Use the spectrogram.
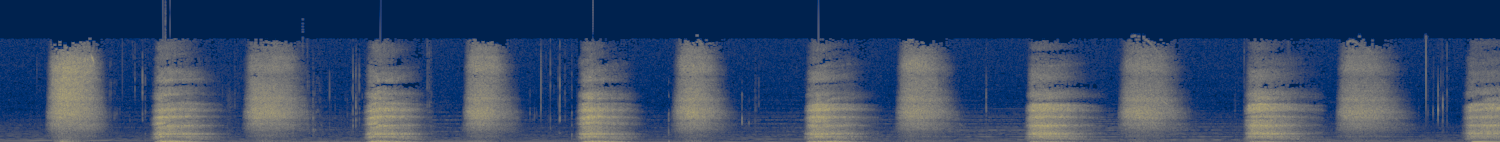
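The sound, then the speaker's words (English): Deep, audible breaths in and out repeat in a steady rhythm about every two seconds, fairly loud, over a soft sustained tonal hum in the background. “Just keep going. Keep breathing.”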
